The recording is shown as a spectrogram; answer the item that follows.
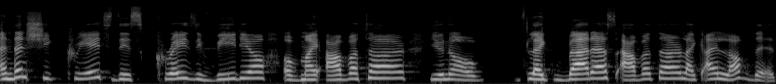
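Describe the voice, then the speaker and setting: At a fairly slow pace, a woman with a non-native accent speaks in a high pitch. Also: dry, close sound with no echo. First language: not English. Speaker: podcast co-host. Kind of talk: casual chat.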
